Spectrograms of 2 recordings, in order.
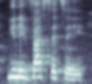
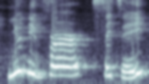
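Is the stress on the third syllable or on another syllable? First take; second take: another; third. First: The stress is not on the third syllable. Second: The stress is on the third syllable. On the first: The speaker calls it wrong. "and not university" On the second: The speaker calls it right. "We place our stress on the word ver"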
